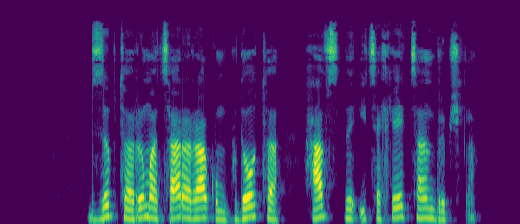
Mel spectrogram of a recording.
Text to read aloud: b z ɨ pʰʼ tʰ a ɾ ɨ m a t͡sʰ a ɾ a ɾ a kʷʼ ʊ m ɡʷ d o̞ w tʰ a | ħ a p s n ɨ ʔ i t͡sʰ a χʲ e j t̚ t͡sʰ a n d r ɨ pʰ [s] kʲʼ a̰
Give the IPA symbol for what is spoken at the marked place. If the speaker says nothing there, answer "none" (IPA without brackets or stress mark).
ʃ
